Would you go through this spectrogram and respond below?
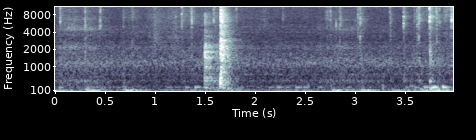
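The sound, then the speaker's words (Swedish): Quiet, steady typing on a computer keyboard, a run of soft irregular clicks with one louder clack partway through, over a low background hum and no talking. “Jag skriver ner här.”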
